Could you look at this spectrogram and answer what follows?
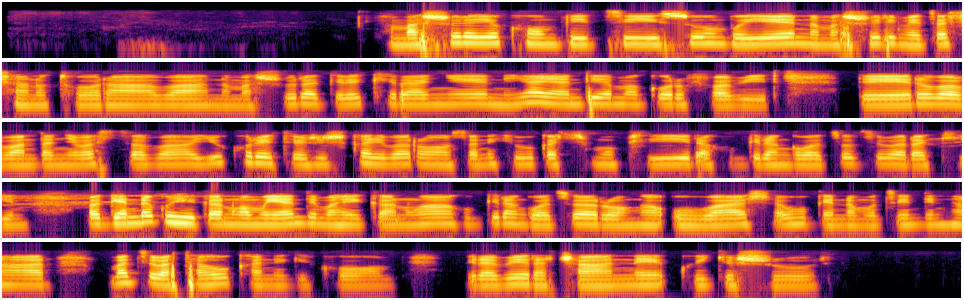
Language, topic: Rundi, education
